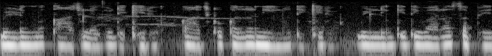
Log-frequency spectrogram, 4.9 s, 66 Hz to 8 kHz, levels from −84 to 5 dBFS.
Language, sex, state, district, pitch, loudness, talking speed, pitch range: Rajasthani, female, Rajasthan, Churu, 165 Hz, -17 LUFS, 205 wpm, 160-175 Hz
